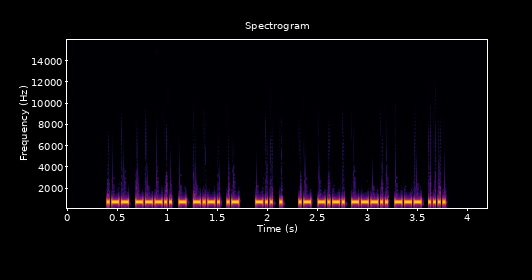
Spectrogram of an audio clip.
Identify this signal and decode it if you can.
Morse code, heard as a keyed tone, about 52 wpm, 690 Hz. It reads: W8TCA DE AC8OH
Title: USA Callsign DE Callsign - 5 Characters - 50wpm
